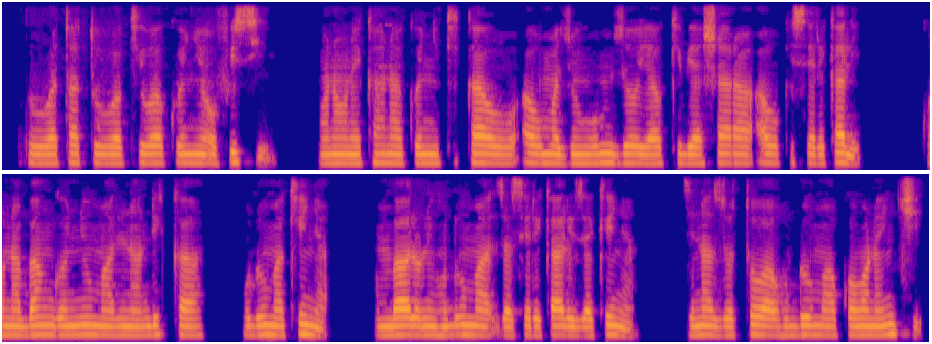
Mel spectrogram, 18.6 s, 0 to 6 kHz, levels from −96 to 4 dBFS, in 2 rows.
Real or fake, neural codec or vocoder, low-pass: real; none; 5.4 kHz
